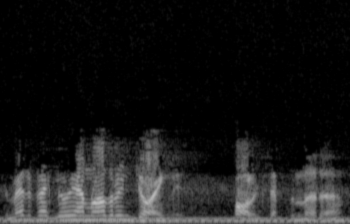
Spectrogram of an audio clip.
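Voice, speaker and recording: An actor playing a jaunty, talkative English gentleman writer in a 1940s radio thriller, with an urbane, wry, excitable manner and a British accent. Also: a little high, quick pace. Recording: noisy vintage radio broadcast recording.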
